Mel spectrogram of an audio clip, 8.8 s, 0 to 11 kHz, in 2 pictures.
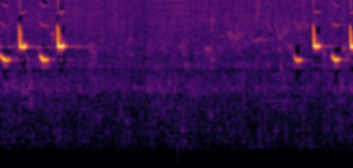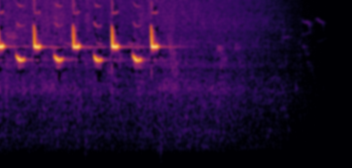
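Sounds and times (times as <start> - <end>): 
great tit Parus major singing: 0.0 - 1.0, 3.5 - 6.6.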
